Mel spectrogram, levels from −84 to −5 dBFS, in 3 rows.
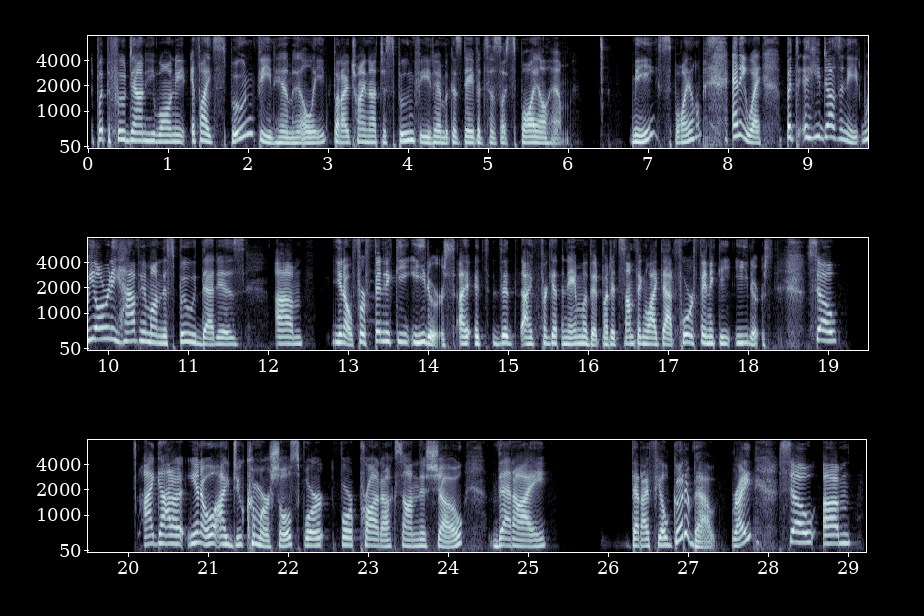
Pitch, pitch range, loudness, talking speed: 190 Hz, 165-225 Hz, -19 LUFS, 190 wpm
